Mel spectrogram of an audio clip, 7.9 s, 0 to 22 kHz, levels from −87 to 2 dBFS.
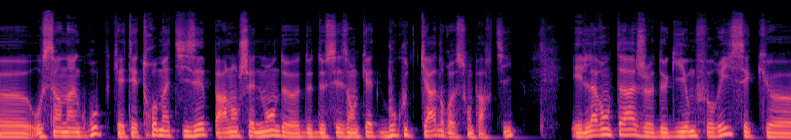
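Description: Nothing in the speech stood out as a technical problem on listening.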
